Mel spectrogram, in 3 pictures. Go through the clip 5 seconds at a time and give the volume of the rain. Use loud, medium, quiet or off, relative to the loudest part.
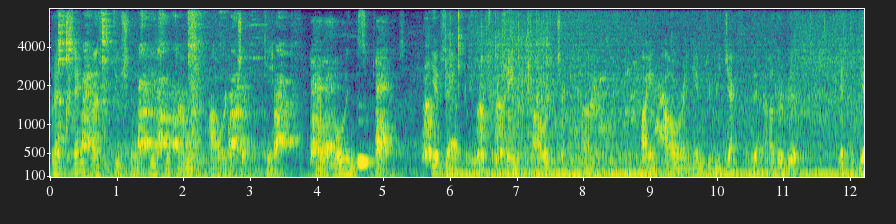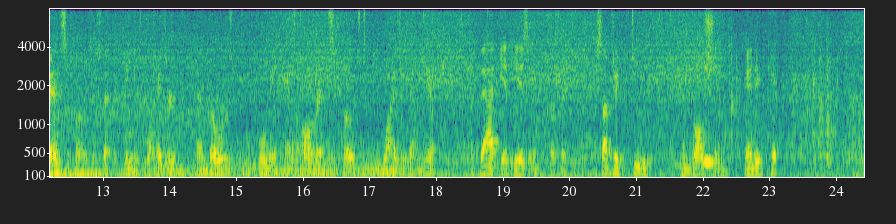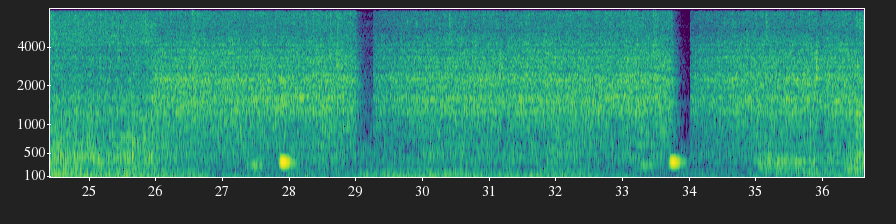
off, loud, loud, loud, loud, loud, loud, loud.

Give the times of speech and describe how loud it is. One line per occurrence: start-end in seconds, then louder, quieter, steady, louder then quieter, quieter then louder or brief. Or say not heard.
0.0-23.1 steady.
